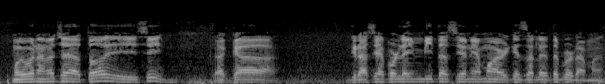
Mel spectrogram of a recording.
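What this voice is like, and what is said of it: Deep announcer-style radio voice. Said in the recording (Spanish): “el único que tiene voz de locutor”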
